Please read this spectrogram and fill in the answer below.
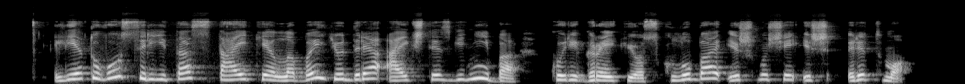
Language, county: Lithuanian, Šiauliai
